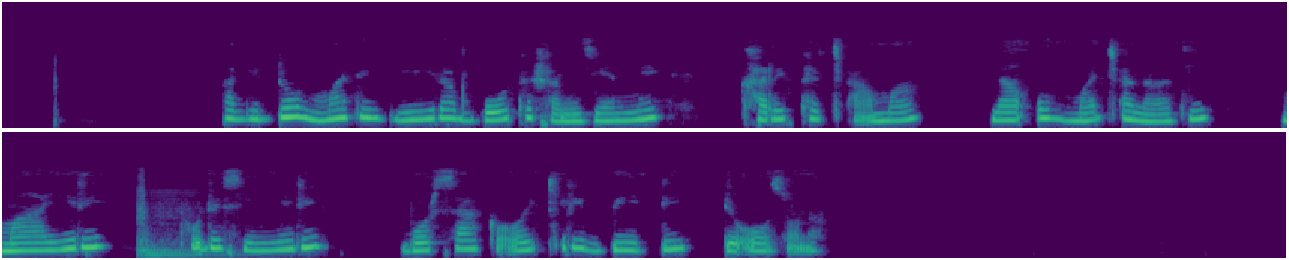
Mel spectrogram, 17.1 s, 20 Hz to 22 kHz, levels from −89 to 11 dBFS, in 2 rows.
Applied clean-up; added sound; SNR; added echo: neural mask model DeepFilterNet 3.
